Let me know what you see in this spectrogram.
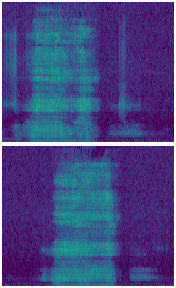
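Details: Sleeping child snoring: two soft, rattling snores on the in-breath with quieter out-breaths between them; snoring.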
